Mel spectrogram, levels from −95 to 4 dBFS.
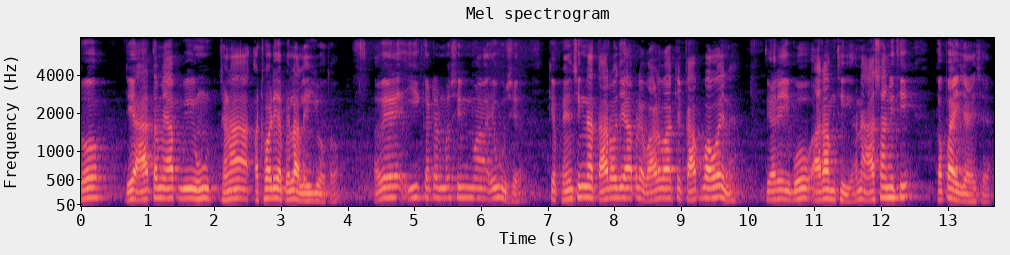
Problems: none marked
